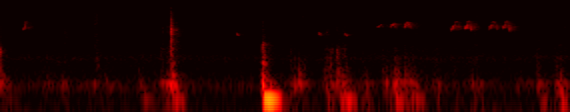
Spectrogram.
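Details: Day-old Light Sussex chicks, eight of them, are kept in a cardboard box and pecking at a hole and a GoPro camera. A few thin peeps turn into a quick run of high chirps near the end, over soft knocking and one loud bump.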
